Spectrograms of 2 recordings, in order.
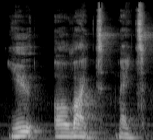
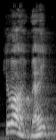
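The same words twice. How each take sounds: First: Said in the usual way. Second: High, loud regional British greeting; run-together greeting in a regional accent. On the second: Shown as a demonstration. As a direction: call it out in a local accent, rising on "mate". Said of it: "Think about how I've said it".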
